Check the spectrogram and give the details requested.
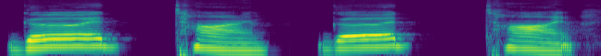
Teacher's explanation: So you don't have to pronounce that d.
